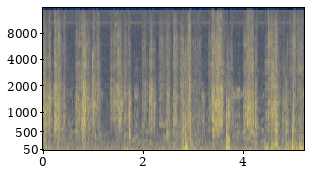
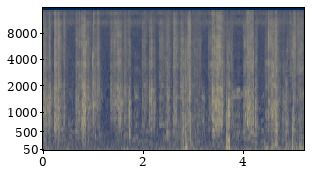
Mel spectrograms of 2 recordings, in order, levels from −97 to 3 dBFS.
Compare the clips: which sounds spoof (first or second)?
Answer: second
